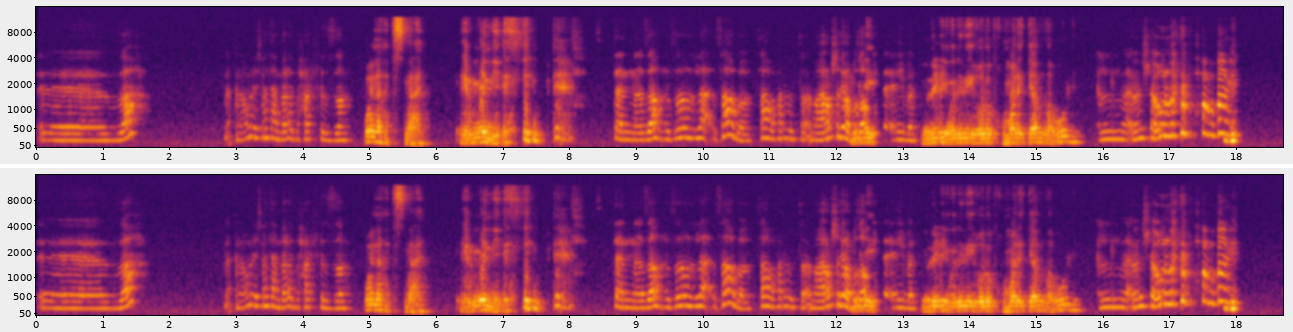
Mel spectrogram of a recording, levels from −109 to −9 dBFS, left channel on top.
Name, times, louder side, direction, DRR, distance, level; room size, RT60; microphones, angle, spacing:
voice 1, 0.0-1.6 2.8-4.7 7.8-8.2 8.7-13.2 15.9-18.0, left 1 dB, ahead, 1.2 m, -30 dB
voice 2, 4.9-5.9 6.3-8.0 12.2-12.6 13.3-15.7 17.9-18.0, left 1 dB, 50° left, 0.6 m, -24 dB
3.6 x 2.3 x 2.5 m
head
